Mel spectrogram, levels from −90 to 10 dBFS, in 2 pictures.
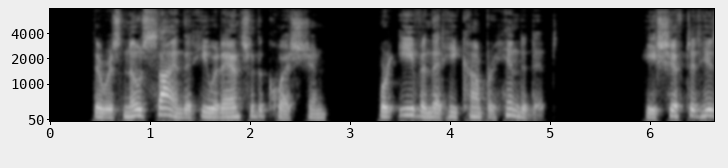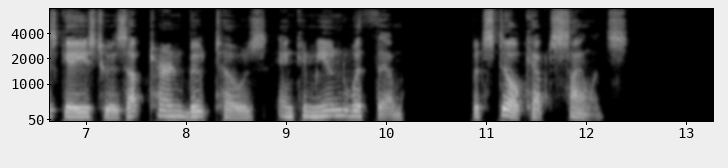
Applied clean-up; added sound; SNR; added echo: none; none; none; none.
